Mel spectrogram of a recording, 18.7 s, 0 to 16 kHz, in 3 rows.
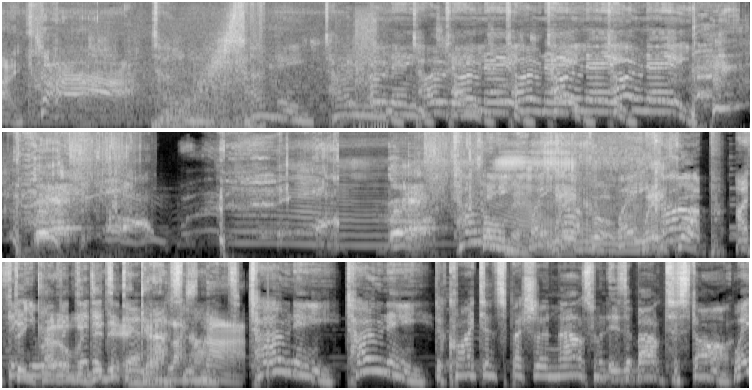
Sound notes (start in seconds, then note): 6.0 coughing, puking, shitting and farting sounds; 9.0 more coughing, puking, shitting and farting sounds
